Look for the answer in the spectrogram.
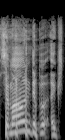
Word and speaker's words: de Beauvoir: It's just funny that she's one of the, like, Simone de Beauvoir. De Beauvoir. Audre Lorde. – De Beauvoir. – You're trying to say de Beauvoir. – Simone de Beauvoir.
